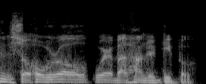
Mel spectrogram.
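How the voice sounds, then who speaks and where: A man in his forties with a low voice, who grew up in Turkey, talks through interview answers in a halting way, full of "um"s, restarts and throat clearing. The recording is close and dry, with no room sound. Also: no room sound. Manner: hesitant, many fillers and restarts, clears throat often. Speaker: boat dealership owner, guest.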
